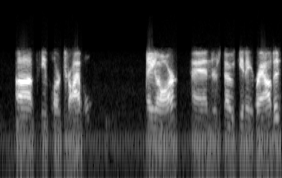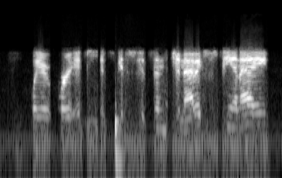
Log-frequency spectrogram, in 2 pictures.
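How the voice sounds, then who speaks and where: A man with a Southern accent talks at a moderate pace, leaving long, frequent pauses while his loudness swings widely. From US South. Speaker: conspiracy theory commentator. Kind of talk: casual chat.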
